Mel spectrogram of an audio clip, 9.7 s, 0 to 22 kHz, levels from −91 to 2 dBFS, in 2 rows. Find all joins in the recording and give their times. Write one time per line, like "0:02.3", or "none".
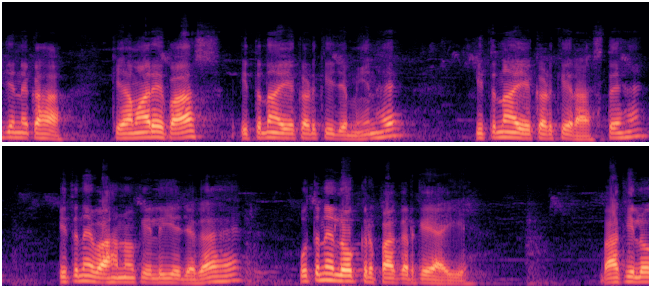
none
